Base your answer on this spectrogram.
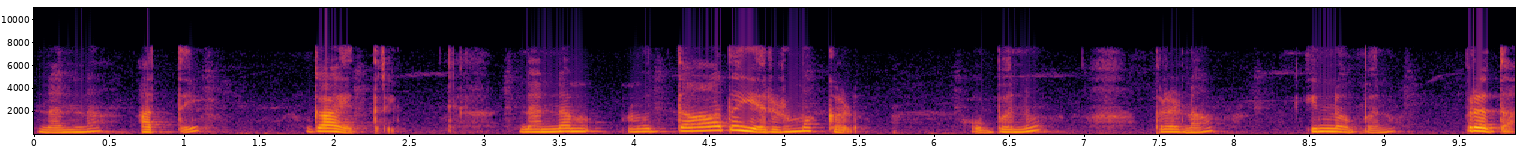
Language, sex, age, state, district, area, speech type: Kannada, female, 30-45, Karnataka, Shimoga, rural, spontaneous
